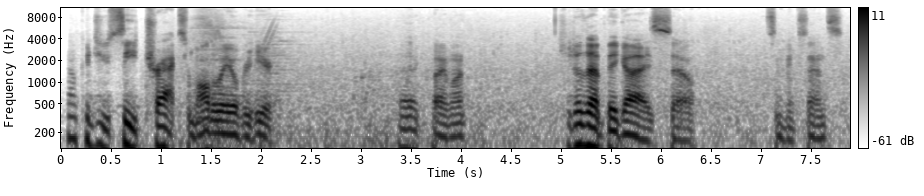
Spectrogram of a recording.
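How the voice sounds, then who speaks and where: A man's voice: low-pitched, animated, a little slow, pauses often, background noise. A man giving casual, offhand commentary while playing a video game. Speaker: gamer streamer. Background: game music.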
